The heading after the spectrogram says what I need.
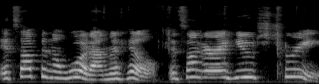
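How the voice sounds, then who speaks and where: A woman uses a put-on character voice, pitched high. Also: moderate pace, lively intonation. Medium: read story.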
